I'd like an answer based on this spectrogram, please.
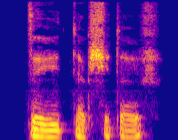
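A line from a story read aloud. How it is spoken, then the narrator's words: Barely audible. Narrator (Russian): произнес Трент так тихо, что она едва расслышала его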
